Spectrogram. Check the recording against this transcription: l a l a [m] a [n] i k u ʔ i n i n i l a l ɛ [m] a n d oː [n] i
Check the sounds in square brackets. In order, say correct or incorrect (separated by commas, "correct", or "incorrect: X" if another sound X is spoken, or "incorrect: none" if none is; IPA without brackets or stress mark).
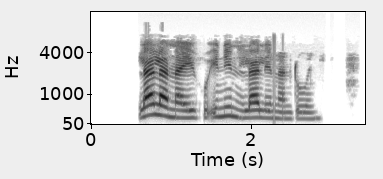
incorrect: n, incorrect: none, incorrect: n, incorrect: ɲ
